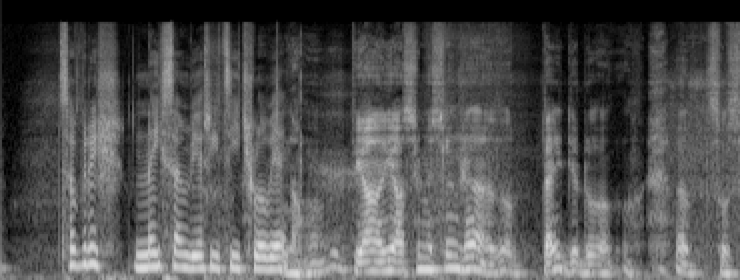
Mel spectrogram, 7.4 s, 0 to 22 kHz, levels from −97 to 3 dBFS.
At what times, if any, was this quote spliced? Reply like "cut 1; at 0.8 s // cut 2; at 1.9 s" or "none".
none

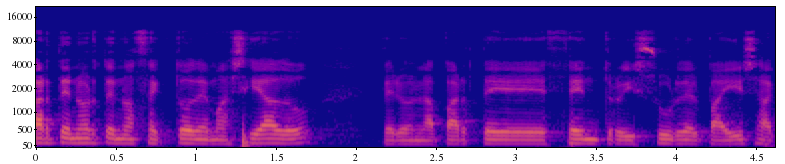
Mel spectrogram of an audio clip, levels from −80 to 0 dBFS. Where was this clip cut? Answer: none

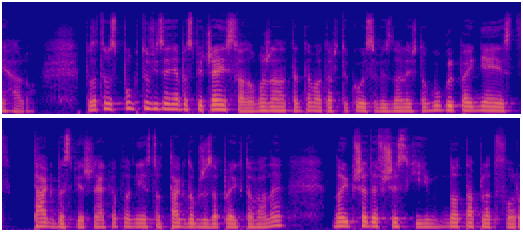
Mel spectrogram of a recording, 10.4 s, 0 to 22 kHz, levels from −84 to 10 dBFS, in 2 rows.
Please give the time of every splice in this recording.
cut 1; at 5.4 s

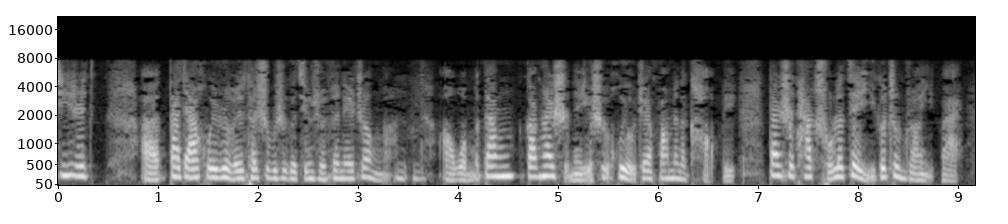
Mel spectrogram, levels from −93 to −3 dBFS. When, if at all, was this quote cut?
cut 1; at 4.6 s

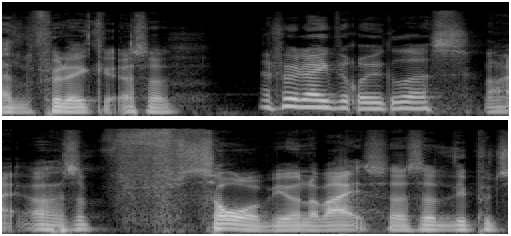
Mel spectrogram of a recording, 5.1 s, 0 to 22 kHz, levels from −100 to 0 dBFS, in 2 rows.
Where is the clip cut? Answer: none

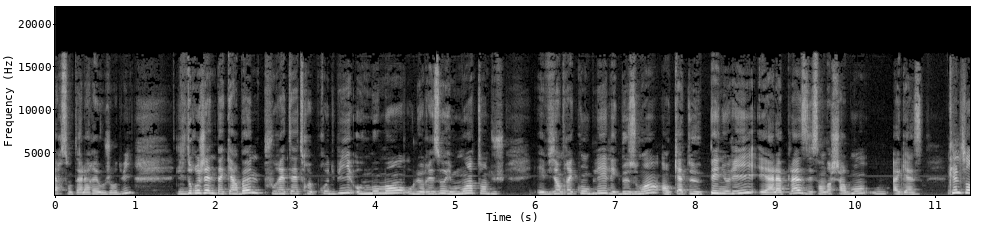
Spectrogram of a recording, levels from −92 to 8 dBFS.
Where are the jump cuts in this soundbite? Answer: cut 1; at 9.7 s

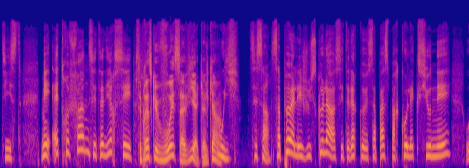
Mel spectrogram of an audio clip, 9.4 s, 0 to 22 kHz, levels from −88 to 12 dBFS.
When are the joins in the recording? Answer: none

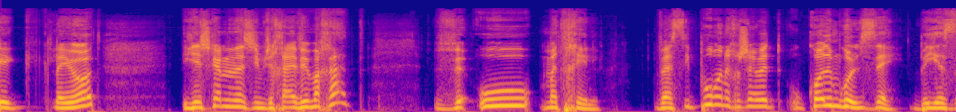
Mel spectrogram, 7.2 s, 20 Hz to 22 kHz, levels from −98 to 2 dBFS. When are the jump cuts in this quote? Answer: none

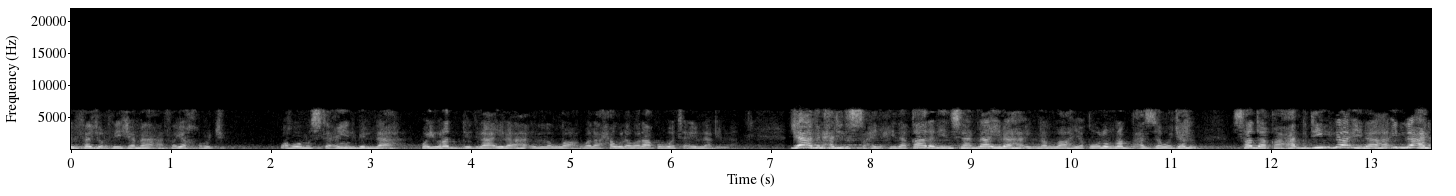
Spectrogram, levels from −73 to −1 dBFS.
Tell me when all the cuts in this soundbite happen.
cut 1; at 2.1 s // cut 2; at 7.1 s

